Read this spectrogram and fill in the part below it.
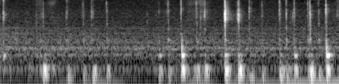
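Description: Typing on a computer keyboard, a close, quiet series of uneven key clicks with short pauses, alone without talk.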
